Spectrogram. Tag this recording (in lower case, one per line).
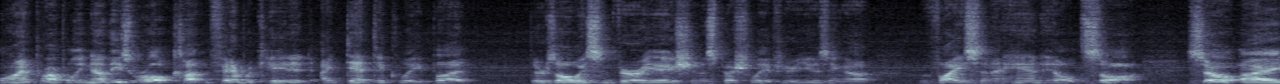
speech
